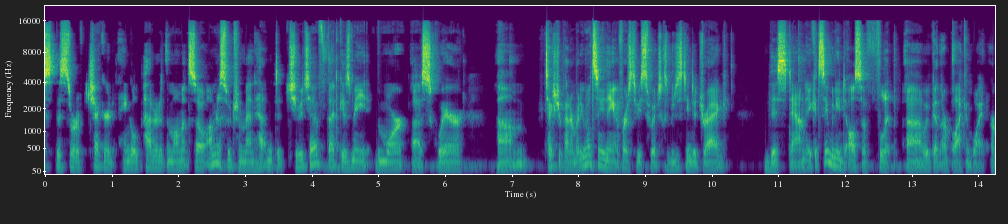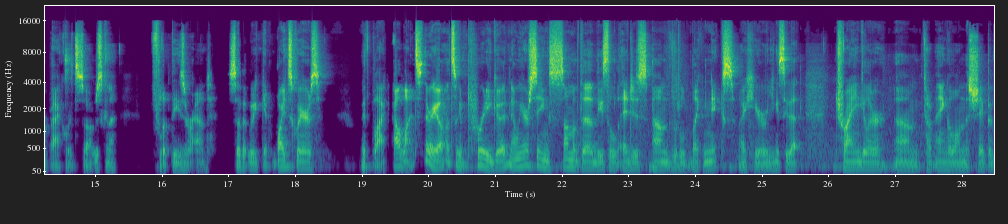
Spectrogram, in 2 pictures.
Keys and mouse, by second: 2.9-4.1 drag, 6.6 middle click, 8.3 middle click, 9.1-11.1 drag, 13.4 click, 15.0 click, 15.7 click, 16.6 click, 17.7-19.2 drag.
